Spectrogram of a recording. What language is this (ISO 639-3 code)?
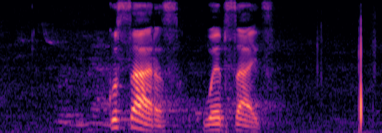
zul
